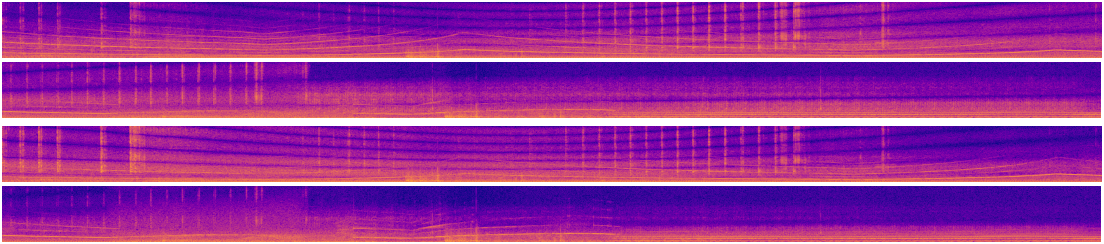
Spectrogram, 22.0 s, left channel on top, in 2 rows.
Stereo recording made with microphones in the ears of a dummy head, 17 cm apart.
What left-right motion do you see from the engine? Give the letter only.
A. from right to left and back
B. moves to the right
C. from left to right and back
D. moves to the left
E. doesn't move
D.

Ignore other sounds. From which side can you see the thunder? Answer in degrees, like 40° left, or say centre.
10° right.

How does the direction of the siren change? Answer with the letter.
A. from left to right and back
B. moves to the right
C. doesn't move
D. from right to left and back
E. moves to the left
B.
